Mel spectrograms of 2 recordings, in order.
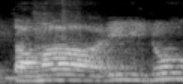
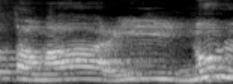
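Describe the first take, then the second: First: "तमारीनो" drawn out, ending in an open -u; no tanween. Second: "तमारीनुन" with an added final -un; wrong ending. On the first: Teacher correcting students, "तमारीनो" without tanween. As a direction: end "तमारीनो" on the vowel, no final n. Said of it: "इस पे तनवीन नहीं पढ़ी जाएगी". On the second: Teacher warning students off tanween, "तमारीनुन" ending in nun. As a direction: sound the extra n at the end of "तमारीनुन". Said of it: "इसको तमारीनुन नहीं पढ़ना". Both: Shown as a demonstration.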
